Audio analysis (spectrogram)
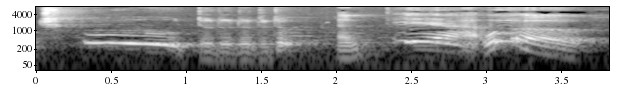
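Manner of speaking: high, loud whoosh and tumbling noises; playful sound effects. Acted. Storyteller acts out caps thrown down, whooping sound effects. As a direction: voice a swoop, bounces and a whoop.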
